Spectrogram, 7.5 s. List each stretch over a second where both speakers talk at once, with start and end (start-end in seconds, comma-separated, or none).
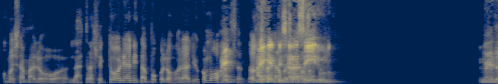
3.3-4.9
